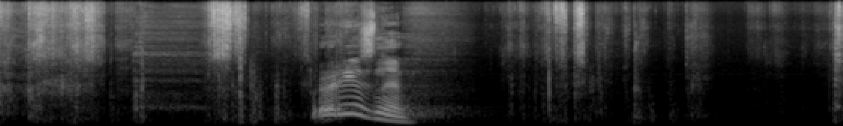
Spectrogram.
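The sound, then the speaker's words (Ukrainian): Pages are torn out of a book and crumpled in rough, noisy bursts before being thrown into a stove fire, followed by scattered dry crackling rustles. A voice briefly speaks midway through. “Потім почав вирвати з книжки сторінки, жмакати, і кидати їх у вогонь.”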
